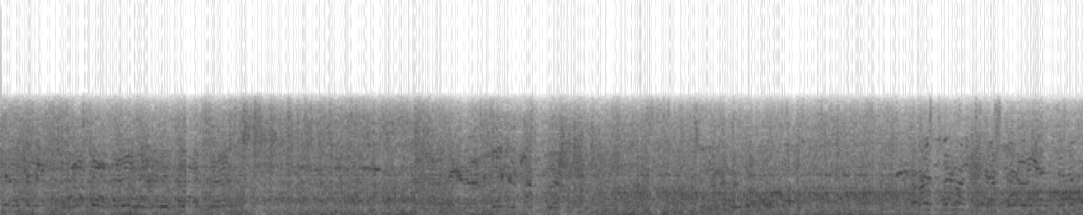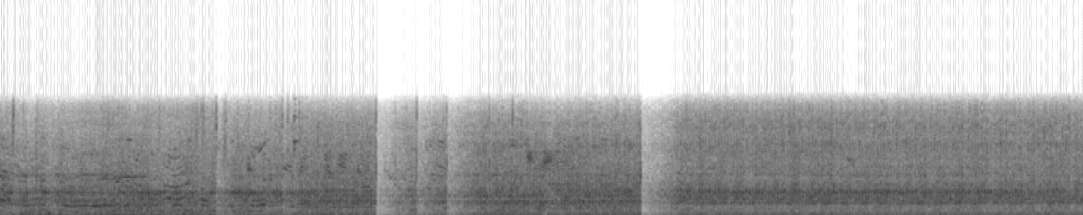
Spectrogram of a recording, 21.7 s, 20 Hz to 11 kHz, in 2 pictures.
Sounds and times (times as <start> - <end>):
Speech: 0.0 - 2.5, 4.2 - 6.1, 6.8 - 8.2, 9.0 - 15.4
Fire: 0.0 - 21.6
Truck: 0.0 - 21.6.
